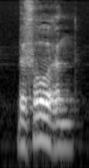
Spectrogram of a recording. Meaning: 1. inflection of bevriezen: plural past indicative 2. inflection of bevriezen: plural past subjunctive 3. past participle of bevriezen
- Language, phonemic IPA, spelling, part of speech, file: Dutch, /bəˈvrorə(n)/, bevroren, adjective / verb, Nl-bevroren.ogg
